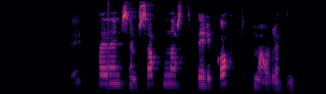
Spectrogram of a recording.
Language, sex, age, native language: Icelandic, female, 40-49, Icelandic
